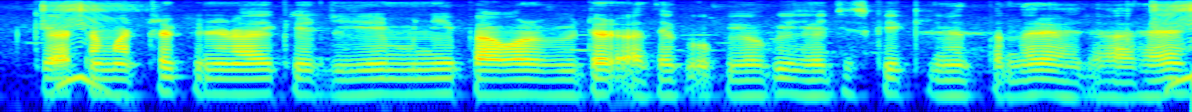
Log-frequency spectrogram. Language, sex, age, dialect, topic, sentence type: Hindi, male, 31-35, Awadhi Bundeli, agriculture, question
